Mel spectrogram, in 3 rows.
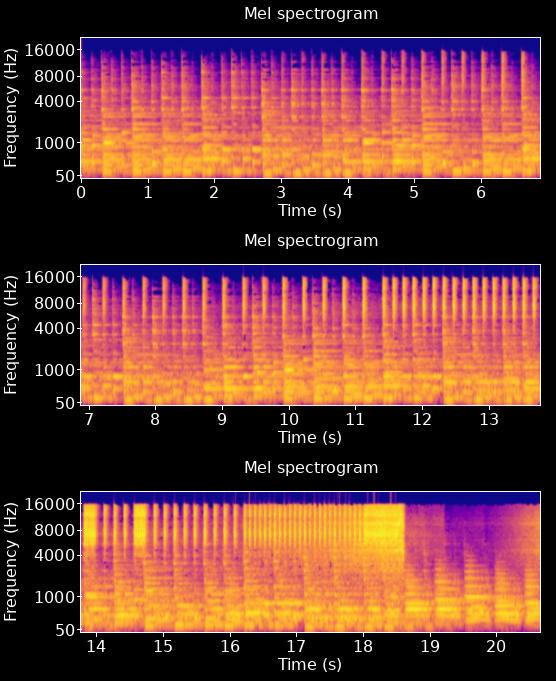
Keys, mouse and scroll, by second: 0.5 Tab, 1.6 Tab, 2.2 middle click, 3.6 s, 4.0 y, 6.0 click, 7.3 Tab, 7.8-8.9 scroll down 2, 9.1 s, 12.0 click, 13.4 click, 15.0 g, 15.1 z, 16.5 click, 17.8 g, 18.0 x.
